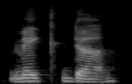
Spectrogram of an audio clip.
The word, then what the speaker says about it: Makeda: k e d a make duh it's not that's not hard m-a-k-e-d-a iroquois i-r-o-q-u-o-i-s and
